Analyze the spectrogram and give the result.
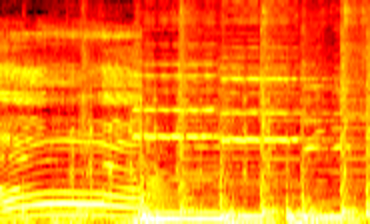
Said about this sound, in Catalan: Però jo ja m'he imaginat com seria aquesta estratègia si la féssim servir nosaltres, les persones, aquestes brames. Són així.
